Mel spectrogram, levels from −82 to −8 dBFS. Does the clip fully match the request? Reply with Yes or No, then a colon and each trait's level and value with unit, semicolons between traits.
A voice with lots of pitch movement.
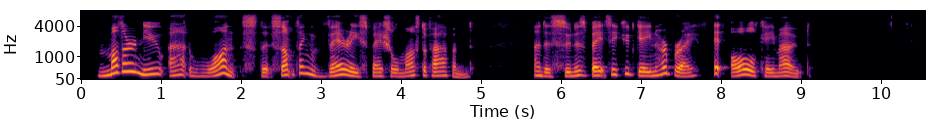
Yes: wide, 6.0 semitones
